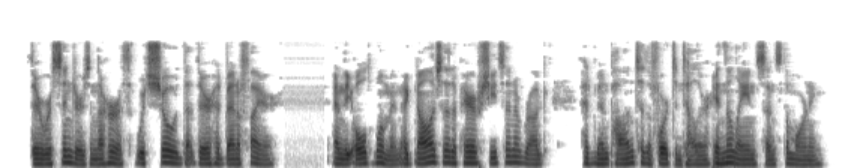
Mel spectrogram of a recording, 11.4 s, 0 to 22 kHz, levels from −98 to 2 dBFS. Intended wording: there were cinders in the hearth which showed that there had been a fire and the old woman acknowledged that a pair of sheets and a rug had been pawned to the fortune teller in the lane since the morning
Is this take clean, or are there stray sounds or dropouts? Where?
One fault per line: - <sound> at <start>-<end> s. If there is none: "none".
none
